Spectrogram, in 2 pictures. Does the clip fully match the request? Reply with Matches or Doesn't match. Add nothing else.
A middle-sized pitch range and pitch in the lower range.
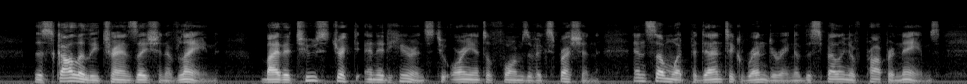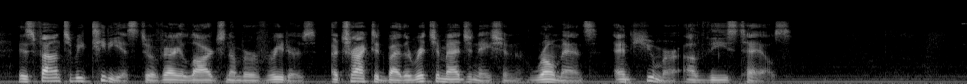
Matches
